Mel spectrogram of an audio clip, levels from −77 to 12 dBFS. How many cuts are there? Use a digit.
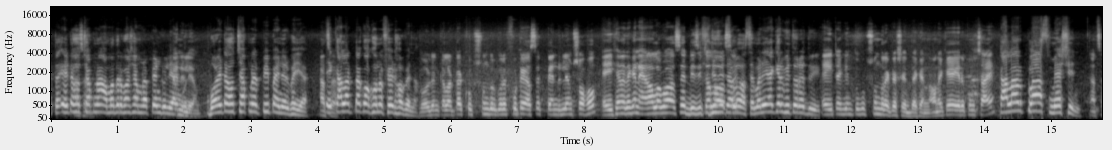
5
